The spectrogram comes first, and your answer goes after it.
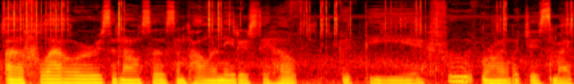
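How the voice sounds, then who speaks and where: A woman with a very deep, low pitch speaks quietly at a very slow pace, with ordinary pitch variation. Noticeable background noise is present. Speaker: gardening vlogger. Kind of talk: casual vlog narration. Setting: outdoors in backyard garden before sunrise. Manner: quiet, low-volume speech; hesitant, many fillers.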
